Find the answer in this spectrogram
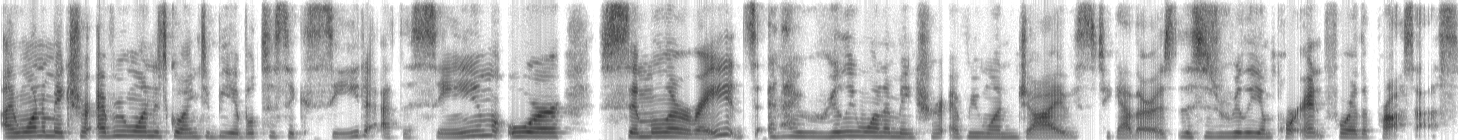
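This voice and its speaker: On a very clean recording with a silent background, a woman with a fairly high pitch talks in a plain, everyday voice with hardly any pauses. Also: fairly even intonation. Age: 20s. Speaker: podcast host and business coach. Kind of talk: solo podcast monologue. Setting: live stream on social media. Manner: casual, filler-heavy.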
